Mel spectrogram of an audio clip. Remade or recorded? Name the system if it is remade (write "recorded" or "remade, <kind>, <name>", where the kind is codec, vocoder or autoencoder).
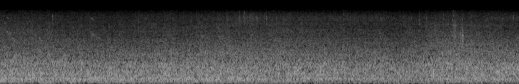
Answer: recorded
